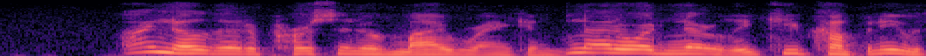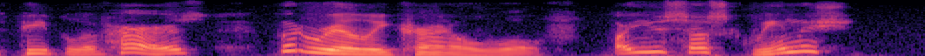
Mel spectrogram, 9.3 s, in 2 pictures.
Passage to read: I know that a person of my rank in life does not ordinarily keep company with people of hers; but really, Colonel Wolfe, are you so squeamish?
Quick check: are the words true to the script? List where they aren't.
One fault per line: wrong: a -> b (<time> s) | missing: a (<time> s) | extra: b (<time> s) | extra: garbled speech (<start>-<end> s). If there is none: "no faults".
missing: life does (2.8 s)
